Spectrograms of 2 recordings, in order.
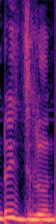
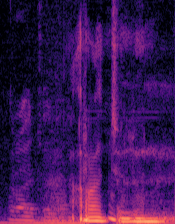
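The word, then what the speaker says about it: رَجُلٌ: dengan rijlun tetapi nanti kalau seandainya harokatnya dihilangkan dan Antum memaksudkan laki-laki dewasa makanya Antum baca bukan rijlun tetapi rojulun ya Sekali lagi ya hihihi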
